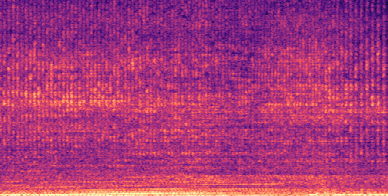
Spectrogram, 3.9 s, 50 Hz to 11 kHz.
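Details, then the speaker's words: 1988 Monte Carlo SS on first drive: heavy uneven thumping, lumpy idle with loose knocking edge; engine running terribly, burning something and smoking behind the car, smells like catalytic; engine to be pulled. "that [ __ ] sounds terrible it's burning something yeah burning something real good"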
